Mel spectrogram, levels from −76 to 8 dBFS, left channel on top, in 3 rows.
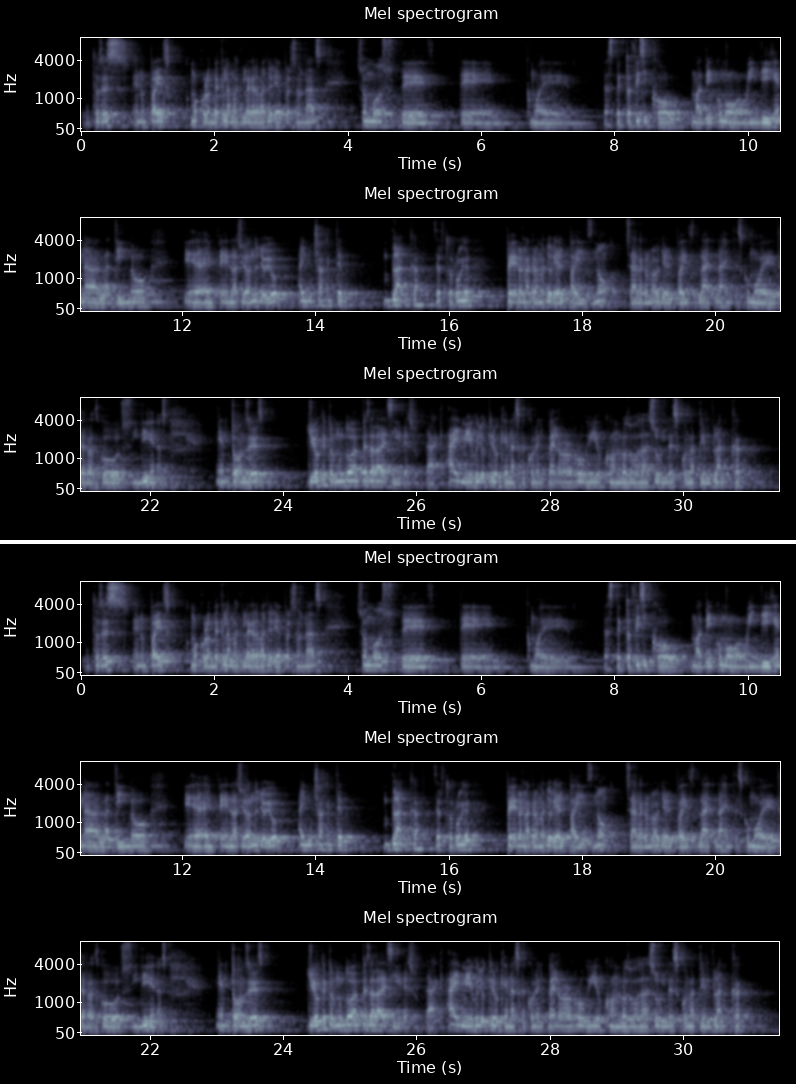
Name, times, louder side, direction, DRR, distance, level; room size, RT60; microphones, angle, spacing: voice 1, 0.2-1.3 1.6-5.2 5.7-6.3 6.7-7.3 7.8-11.8 12.0-13.4 13.7-14.7 15.0-16.5 16.9-18.4 18.7-23.7 24.3-30.9, right 1 dB, 5° right, 3 dB, 2.1 m, -27 dB
30.0 x 14.5 x 7.1 m, 1.3 s
head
